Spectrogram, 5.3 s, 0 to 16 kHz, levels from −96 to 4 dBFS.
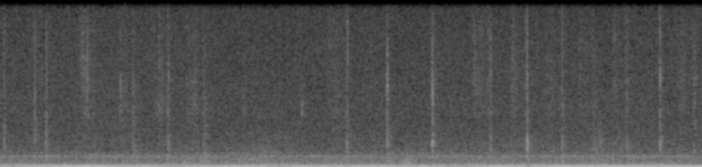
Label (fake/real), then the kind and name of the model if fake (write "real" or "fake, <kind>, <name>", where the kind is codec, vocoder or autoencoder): real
